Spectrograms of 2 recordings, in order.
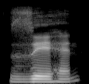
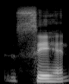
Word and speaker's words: sehen: But whenever this s is at the beginning of a word, it sounds like zehen. It's not like sehen, it's zehen.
